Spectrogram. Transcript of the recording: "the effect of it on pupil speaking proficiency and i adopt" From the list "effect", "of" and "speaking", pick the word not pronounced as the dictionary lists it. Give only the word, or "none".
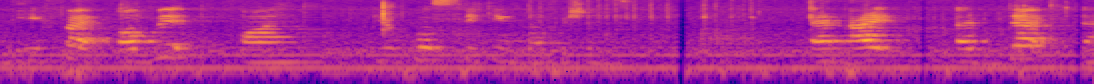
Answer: of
